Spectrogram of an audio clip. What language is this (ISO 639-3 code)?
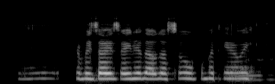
pus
